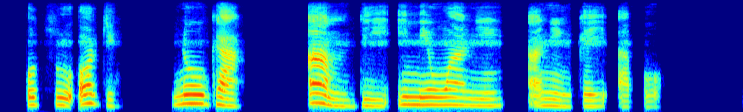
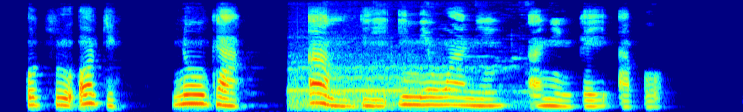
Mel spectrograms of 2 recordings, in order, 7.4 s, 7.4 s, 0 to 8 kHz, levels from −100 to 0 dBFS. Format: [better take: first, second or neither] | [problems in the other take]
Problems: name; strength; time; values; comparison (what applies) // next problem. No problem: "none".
first | noise reduction (classical method WPE with log-MMSE)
